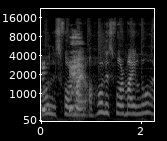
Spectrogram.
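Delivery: put-on fawning, servile voice. Imitating a character who must suck up and call someone master: imitating May sucking up. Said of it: "has to suck up".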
